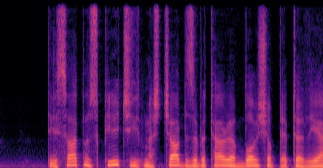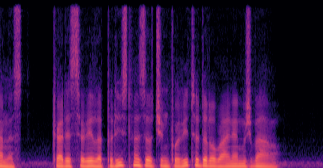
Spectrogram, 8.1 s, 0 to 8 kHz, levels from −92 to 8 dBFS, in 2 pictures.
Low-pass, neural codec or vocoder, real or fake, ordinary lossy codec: none; codec, 16 kHz, 0.5 kbps, FunCodec, trained on LibriTTS, 25 frames a second; fake; none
